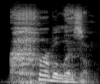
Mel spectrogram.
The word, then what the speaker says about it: herbalism: the book uh varnoth learns herbalism that's a hard h he gathers herbs he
